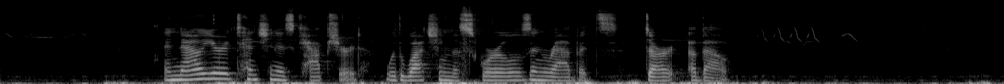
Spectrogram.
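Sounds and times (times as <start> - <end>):
birds singing in the woods: 0.0 - 1.3, 6.8 - 10.0
low steady rumble: 0.0 - 10.0
speech: 1.6 - 7.4.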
